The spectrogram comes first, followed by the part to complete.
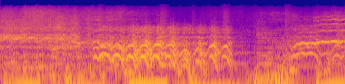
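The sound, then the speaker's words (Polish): A horse neighs with a shaky, rising and falling whinny, repeated in quick bursts over a low rumbling background. It's fairly loud, and no one speaks. “Lubuju koni kożuch szczytkować, a na rianym dniu z nim wyjechać.”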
